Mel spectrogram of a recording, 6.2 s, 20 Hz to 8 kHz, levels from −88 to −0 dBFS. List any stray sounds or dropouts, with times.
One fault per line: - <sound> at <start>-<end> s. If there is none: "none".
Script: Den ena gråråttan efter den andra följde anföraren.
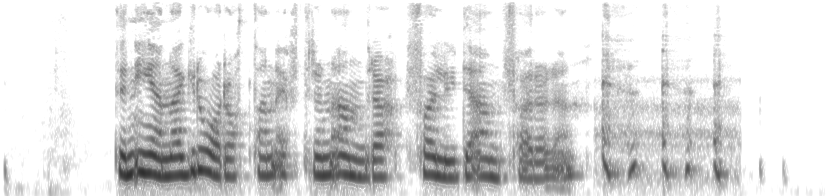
- cough at 4.5-5.5 s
